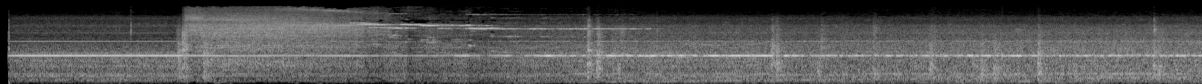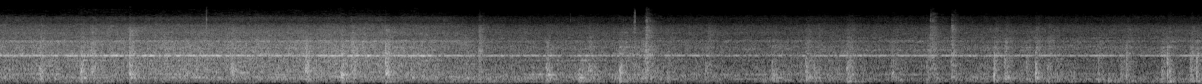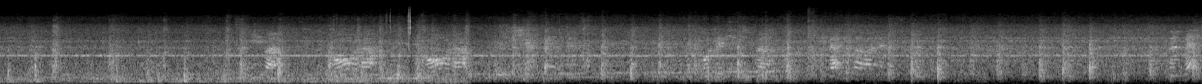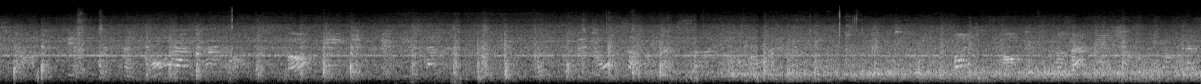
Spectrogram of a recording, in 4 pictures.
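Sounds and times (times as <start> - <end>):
loud hiss: 1.8 - 3.6.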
